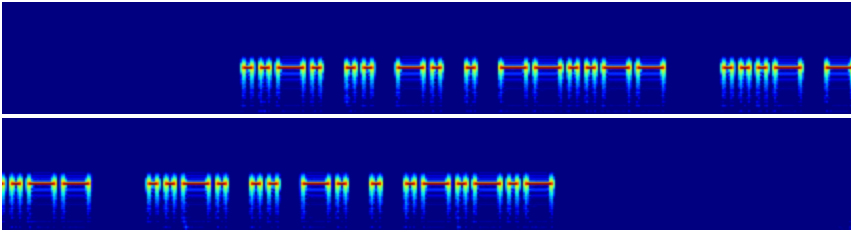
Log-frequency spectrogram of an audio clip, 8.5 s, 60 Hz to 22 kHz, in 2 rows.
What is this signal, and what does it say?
Morse code, heard as a keyed tone, about 28 wpm, 700 Hz. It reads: FINE, VY FINE.
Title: Sentences from Top 500 Words and Abbreviations 28wpm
